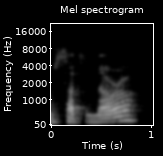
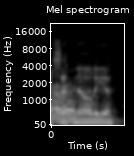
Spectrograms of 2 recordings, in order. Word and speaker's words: Saturnalia: Forgive me if I say it wrong, Saturnara. – Saturnalia.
